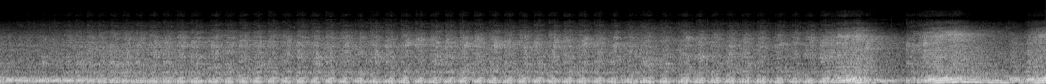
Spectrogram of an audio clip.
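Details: 1997 Mitsubishi Eclipse GST turbo four-cylinder after an AWD swap, timing belt replacement and a new fuel pump, restarted after long disassembly: steady, even idle with no knocks or ticks, then a couple of quick throttle blips; runs healthy.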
